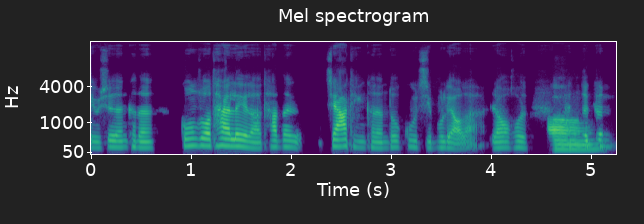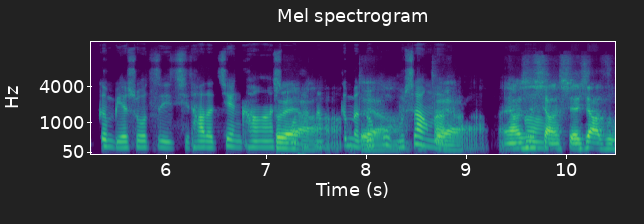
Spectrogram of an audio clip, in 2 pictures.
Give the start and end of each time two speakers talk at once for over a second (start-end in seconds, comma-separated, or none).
7.1-8.9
